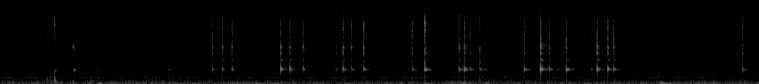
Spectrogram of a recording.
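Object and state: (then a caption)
Stainless steel tumbler. A tall, hollow, white-coated stainless steel travel tumbler with a black plastic lid is held upright in one hand and tapped by the fingertips and nails of the other. The light, irregular taps each give a short, chime-like ring around 710 Hz with bright clicky tops over a quiet, low background.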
